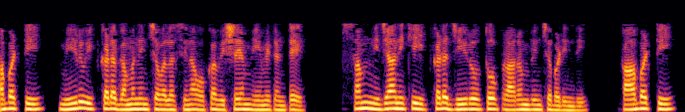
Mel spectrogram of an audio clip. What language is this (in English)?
Telugu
